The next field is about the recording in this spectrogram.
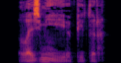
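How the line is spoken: Quiet. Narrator (Russian): тихо сказал король

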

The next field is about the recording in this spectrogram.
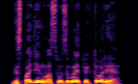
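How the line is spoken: Shout. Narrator (Russian): крикнул пилот

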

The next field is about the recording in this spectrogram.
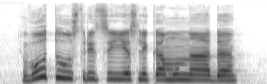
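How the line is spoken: Loud. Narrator (Russian): громко сказала Кэт

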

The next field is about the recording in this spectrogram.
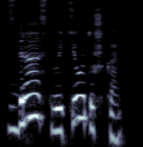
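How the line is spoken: Quiet, sick woman. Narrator (Russian): сказала тихо больная

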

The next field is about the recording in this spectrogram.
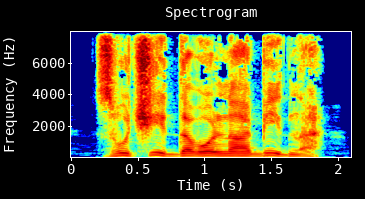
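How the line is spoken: Muttering. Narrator (Russian): буркнул Полиньяк

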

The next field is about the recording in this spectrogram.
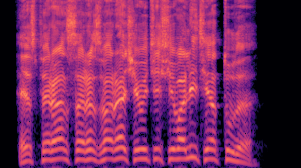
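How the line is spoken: Alarmed shout. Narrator (Russian): Тревожно крикнул капитан

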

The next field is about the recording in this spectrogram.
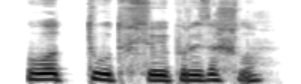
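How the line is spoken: Gloomy. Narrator (Russian): мрачно сказал Андрей

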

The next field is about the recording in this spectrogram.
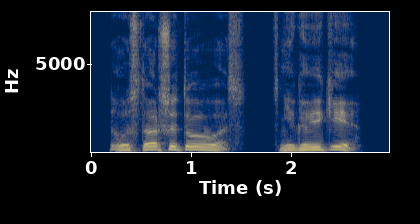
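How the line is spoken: Bewildered deep bass. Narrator (Russian): С недоумением пробасил гусарский ротмистр, в удивлении

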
